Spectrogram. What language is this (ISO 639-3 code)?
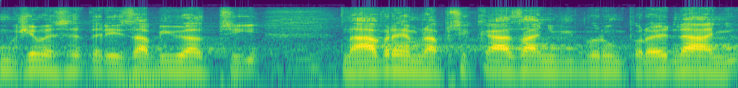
ces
